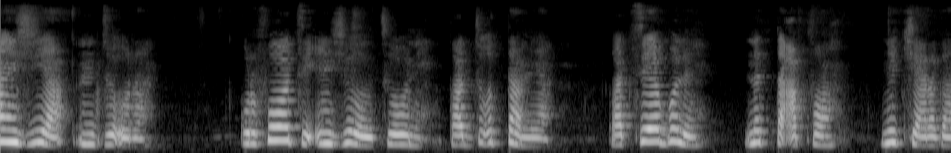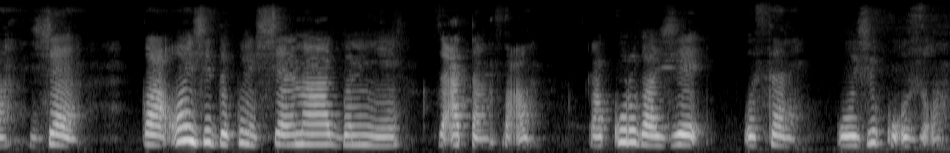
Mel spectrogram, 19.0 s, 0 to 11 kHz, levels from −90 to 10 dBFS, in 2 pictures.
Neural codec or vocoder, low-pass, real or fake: none; 9.9 kHz; real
